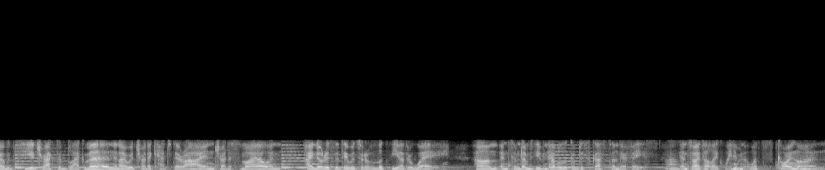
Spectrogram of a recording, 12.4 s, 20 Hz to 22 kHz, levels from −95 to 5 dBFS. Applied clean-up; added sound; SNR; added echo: none; Piano; 13 dB; reverberation time 2.8 s.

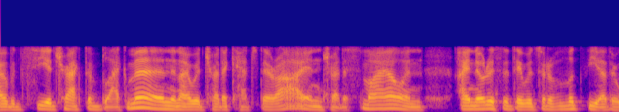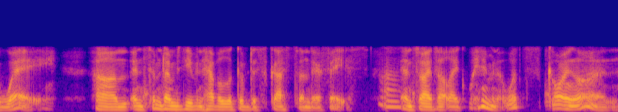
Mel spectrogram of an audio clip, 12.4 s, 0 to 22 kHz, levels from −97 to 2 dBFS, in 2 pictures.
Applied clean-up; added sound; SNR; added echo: none; none; none; none.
